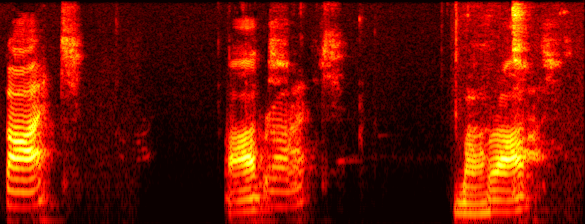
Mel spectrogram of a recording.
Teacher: The whole O-U-G-H is replaced with ah.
